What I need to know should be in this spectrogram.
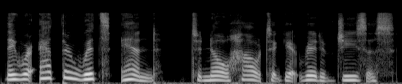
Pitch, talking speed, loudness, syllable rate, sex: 200 Hz, 210 wpm, -20 LUFS, 4.6 syllables/s, female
